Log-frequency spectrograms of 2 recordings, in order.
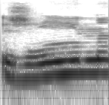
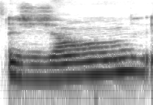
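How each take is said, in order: First: Trying out "Jean" to rhyme with "bean"; "Jean" said zheen. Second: "Jean" said the French way, zhon; trying out "Jean" as French zhon. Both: Shown as a demonstration. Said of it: "get the proper pronunciation".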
